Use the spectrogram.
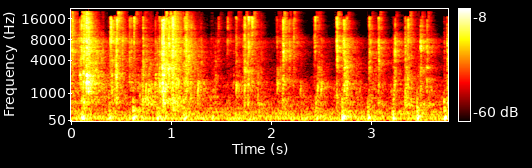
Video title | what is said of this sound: Spend a day with me. Shopping, baking homemade Irish wholemeal bread and just hanging out. | Yeah, that's also hollow. They'll be fine.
